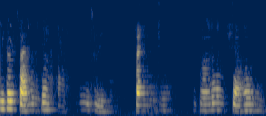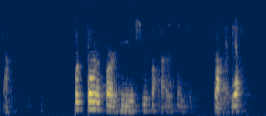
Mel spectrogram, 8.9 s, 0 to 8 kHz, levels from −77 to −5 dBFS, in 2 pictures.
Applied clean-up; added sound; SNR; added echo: neural mask model DeepFilterNet 3.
